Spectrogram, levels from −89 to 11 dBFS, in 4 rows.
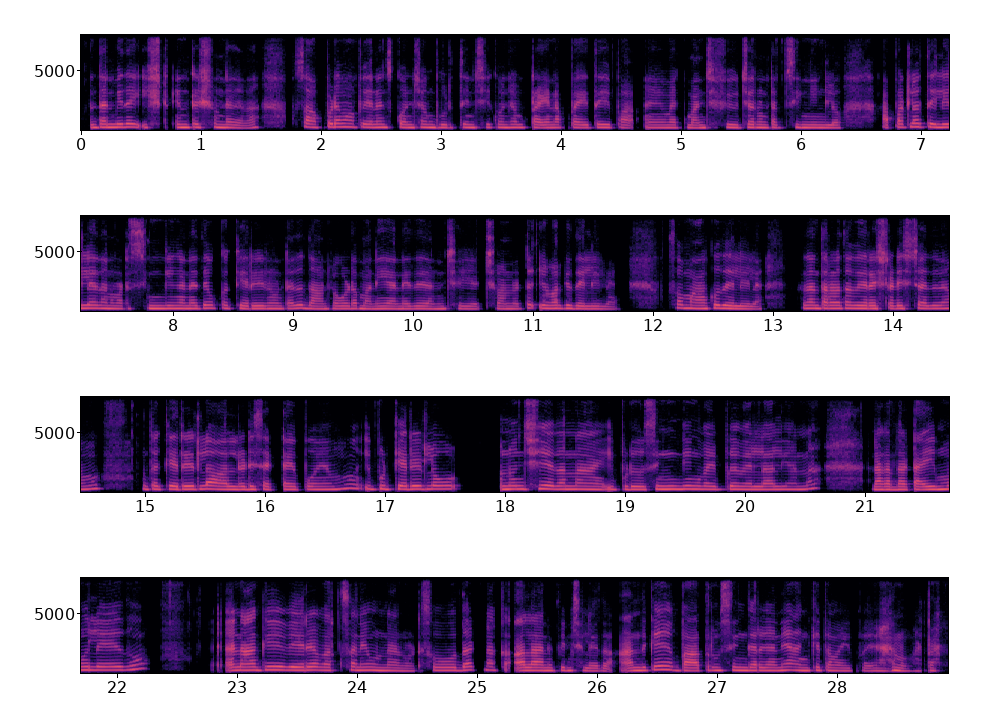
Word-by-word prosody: దాని 260 0 +6
మీద 270 +1 +4
ఇస్ట్ 245 - -1
ఇంట్రెస్టుండేది 250 -2 +2
గదా! 225 - -6 0.4
సో, - - -8
అప్పుడే 280 +3 0
మా 280 - -1
పేరెంట్స్ 255 0 +1
కొంచెం 240 +1 0
గుర్తించి, 240 +1 -2
కొంచెం 245 0 +1
ట్రైన్ 230 -1 0
అప్ 240 +1 -11
అయితే 230 +2 -3
ఈ - - -2
ప - - -3 0.2
ఈమెకు 225 0 -4
మంచి 225 +2 -2
ఫ్యూచరుంటది 235 -1 -1
సింగింగ్‌లో. 230 -2 0 0.4
అప్పట్లో 265 +2 -1
తెలియలేదనమాట. 255 -3 +2
సింగింగనేది 240 +1 +2
ఒక 255 -1 -5
కెరీరుంటది 230 +2 -1
దాంట్లో 220 +1 -4
కూడా 230 0 -2
మనీ 220 0 -3
అనేది 215 +1 -3
ఎర్న్ 215 0 -3
చేయొచ్చు 215 -1 -7
అన్నట్టు 220 +5 -4
ఎవరికీ 250 0 +1
తెలీలే. 215 -2 -4 0.5
సో, 290 - -5
మాకు 240 +2 +1
తెలియలే. 215 -3 -1 0.4
దాని 255 0 +3
తర్వాత 250 +1 +2
వేరే 240 -1 +4
స్టడీస్ 235 0 -1
చదివాము, 250 +4 0 0.4
ఇంకా 265 0 0
కెరీర్‌లో 265 +2 +4
ఆల్రెడీ 245 +1 +3
సెట్టైపోయాము. 245 +4 -1 0.2
ఇప్పుడు 270 0 -1
కెరీర్‌లో 275 +1 +3 0.6
నుంచి 275 0 +1
ఏదన్నా 265 -1 +2 0.2
ఇప్పుడు 245 +1 -1 0.2
సింగింగ్ 270 0 +3
వైపుగా 255 +1 0
వెళ్ళాలి 245 +1 +1
అన్నా, 290 +7 -2 0.5
నాకు 235 - +4
అంత 235 - +2
టైము 250 +3 +4
లేదు, 280 +4 0 0.9
నాకే 270 +2 +4
వేరే 270 +1 +5
వర్క్సనేవి 260 +1 -1
ఉన్నాయనమాట. 225 -3 -3
సో, 255 - -4 0.2
థట్ 280 +1 0
నాకు 270 - -6
అలా 245 0 +5
అనిపించలేదు. 235 -3 -3 0.2
అందుకే 250 +6 +3 0.2
బాత్‌రూమ్‌ 250 +2 +1
సింగర్‌గానే 245 0 +2
అంకితం 240 0 -1
అయిపోయాననమాట. 220 0 -3
245 Hz, 155 wpm, -30 LUFS, 230-260 Hz, 0.9 s, దాని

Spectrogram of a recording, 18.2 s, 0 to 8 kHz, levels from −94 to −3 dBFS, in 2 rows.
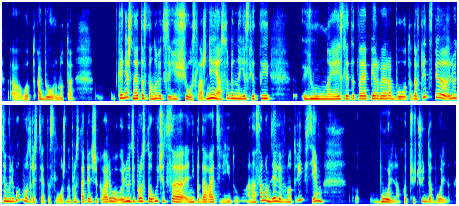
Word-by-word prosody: э, - - -10
вот, - - -8
обёрнута. 185 -2 -3 0.9
Конечно, 260 -1 +3
это 235 +1 +4
становится 220 -1 -1
ещё 195 -1 -1
сложнее, 210 +8 +3
особенно 235 +4 +1
если 215 0 +1
ты, 230 +2 0 0.6
э, - - -2
юная, 195 -2 +3
если 210 +1 +2
это 225 +2 -4
твоя 225 0 +1
1 220 -1 +2
работа. 185 -3 -1
Да, 215 - 0
в 215 - -16
принципе, 350 -1 -2
э, 255 -7 +4
людям 265 +1 +2
в - - +2
любом 330 +11 -4
возрасте 185 -8 -4
это - - -13
сложно. - - -10
Просто, 215 -1 -5
опять 215 -1 -2
же - - -5
говорю, 205 +5 0
люди 240 +3 +4
просто 245 0 +3
учатся, 230 -5 +2
э, - - -2
не 190 -1 -1
подавать 200 +1 -1
виду, 185 +8 -10
а - - -10
на 195 +1 -2
самом 300 -2 +2
деле 240 -1 +4
внутри 190 - -6
всем, 255 - -1 0.6
э, - - -22 0.3
больно, 210 +3 -1
хоть 185 -1 -10
чуть-чуть, 230 +5 -7
да 195 - -4
больно. 240 - -8
220 Hz, 170 wpm, -20 LUFS, 195-240 Hz, 0.9 s, это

